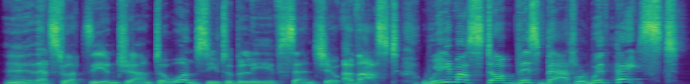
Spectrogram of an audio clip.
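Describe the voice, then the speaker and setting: A man's voice: fairly high pitch, sing-song, unhurried. A man voicing Don Quixote, a deluded, grandiose old knight, speaking in a formal, theatrical way. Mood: indignant. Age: older.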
